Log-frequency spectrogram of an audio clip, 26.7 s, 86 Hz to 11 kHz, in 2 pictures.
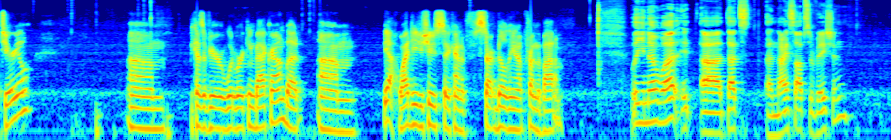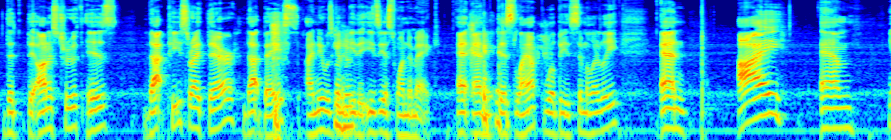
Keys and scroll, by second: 1.6 space, 4.3 x, 4.6 v, 10.7 x, 11.0 v, 12.6 x, 18.5 x, 18.9 v, 20.0-20.7 typing, 22.3 x, 22.5 v.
